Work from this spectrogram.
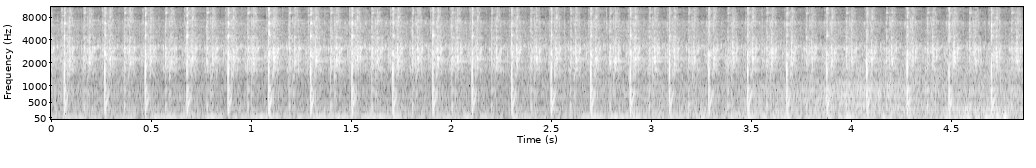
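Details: OKMO T16B Lanz-type brass half-tracked model tractor outdoors, blowing smoke rings at scale speed: slow, even putt-putt at about two and a half beats a second, steady; normal healthy, smooth slow idle.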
